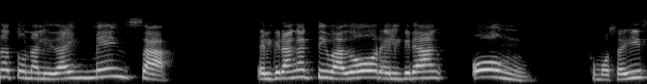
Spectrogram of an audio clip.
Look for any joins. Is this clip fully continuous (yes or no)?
yes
